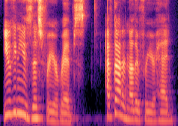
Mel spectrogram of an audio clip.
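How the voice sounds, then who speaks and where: A woman's voice: lowish voice, sing-song, fairly quick, fairly bright tone. A woman voicing an earnest, feisty nine-year-old boy with a blunt, eager manner in a story reading.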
